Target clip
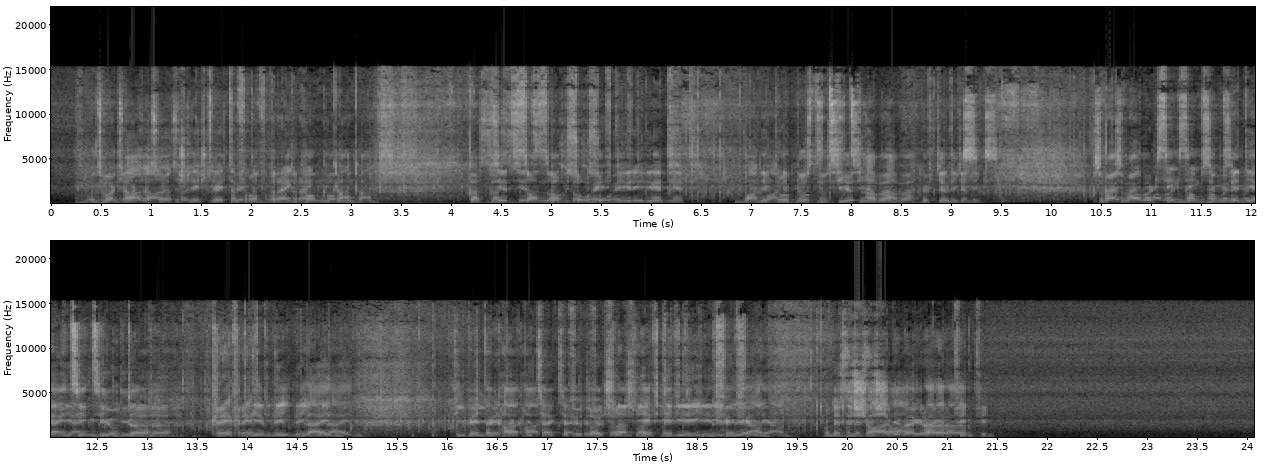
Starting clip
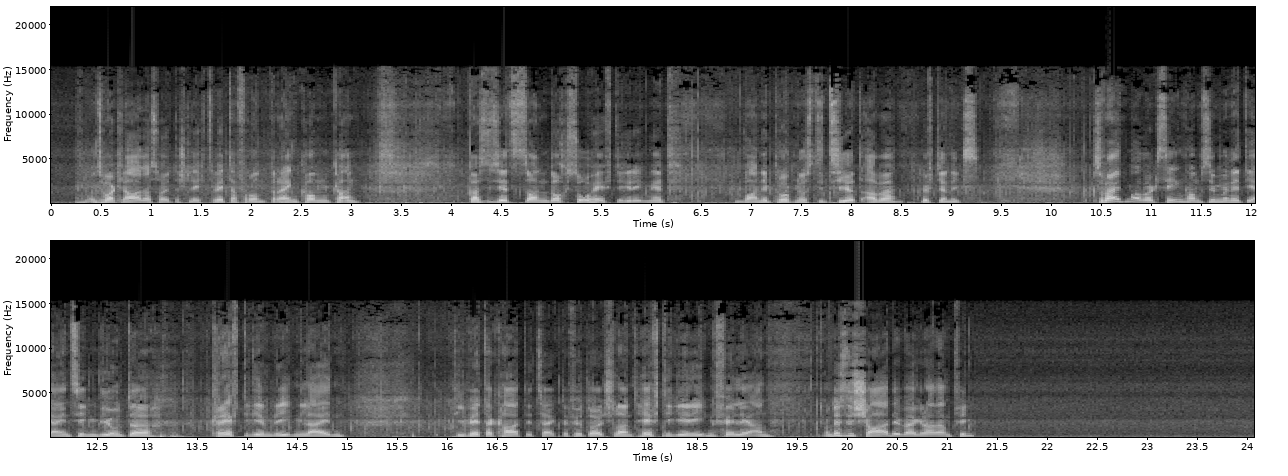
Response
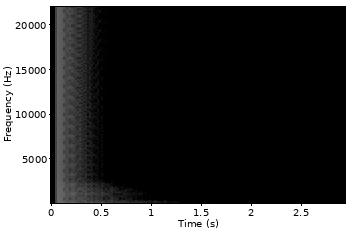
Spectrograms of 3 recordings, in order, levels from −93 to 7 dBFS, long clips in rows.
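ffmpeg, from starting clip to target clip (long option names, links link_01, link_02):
-filter_complex "[0:a]acompressor=threshold=-23dB:ratio=4,aderivative,aecho=1:1:211:0.631,asplit=2[link_01][link_02];[1:a]atrim=start_sample=2205,asetrate=39249,aresample=44100,adelay=53[link_03];[link_02][link_03]afir=irnorm=-1:irlink=0,volume=-22.5dB[link_04];[link_01][link_04]amix=inputs=2:normalize=0,volume=4.5dB"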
